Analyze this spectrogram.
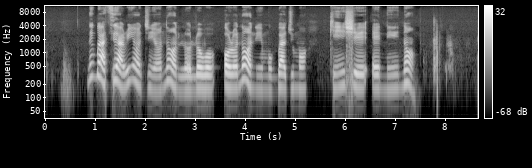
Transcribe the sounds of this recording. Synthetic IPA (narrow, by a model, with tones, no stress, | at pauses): nĩ˦ɡ͡ba˦˨ti˨˦a˦˨ɾi˨˦j̃ã˦˨d͡ʒĩ˨j̃ã˨˦nãː˦˨lɔ˨˦lɔ˧˦wɔ˧ | ɔ˨ɾɔ˨nãː˦˨nĩ˧mũ˧ɡ͡ba˧d͡ʒu˦mɔ̃˧ | ki˦n̩˦ʃe˧ɛ˧nĩ˧nãː˦˨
